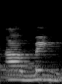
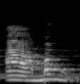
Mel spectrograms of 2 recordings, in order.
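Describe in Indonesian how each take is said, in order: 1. E-nya adalah vokal e depan yang jelas. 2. E-nya adalah vokal schwa tengah yang pendek. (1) "bukan ameng ya" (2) "Karena E-nya itu di atasnya tidak ada tanda petiknya"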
